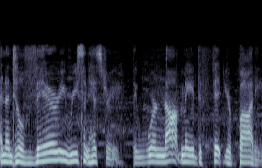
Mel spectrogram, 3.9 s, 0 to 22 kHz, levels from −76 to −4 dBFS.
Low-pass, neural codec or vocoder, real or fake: 7.2 kHz; vocoder, 44.1 kHz, 128 mel bands, Pupu-Vocoder; fake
